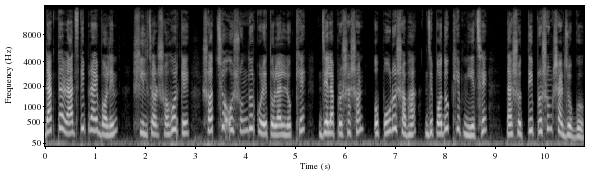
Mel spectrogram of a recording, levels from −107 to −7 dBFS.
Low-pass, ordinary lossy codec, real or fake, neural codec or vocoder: 14.4 kHz; Opus, 64 kbps; real; none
